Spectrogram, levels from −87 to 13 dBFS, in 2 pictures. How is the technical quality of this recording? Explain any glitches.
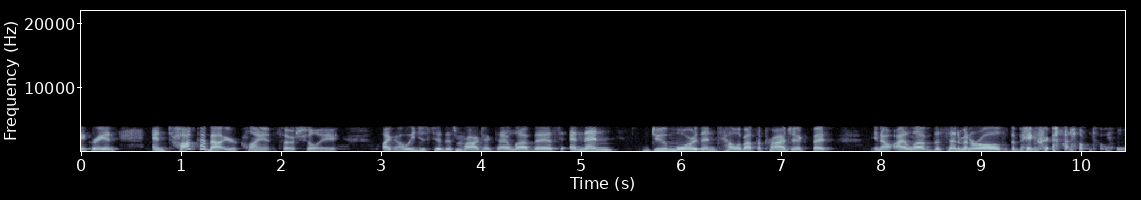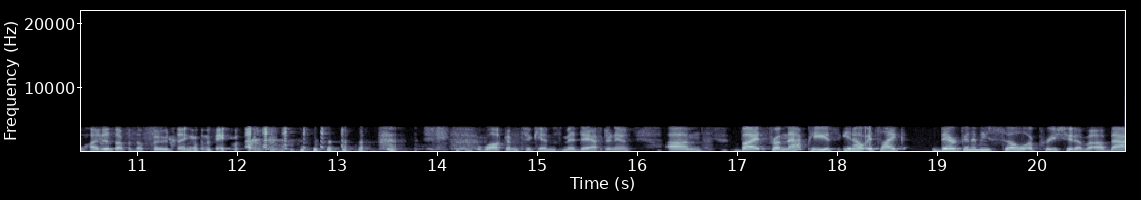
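The recording has three short bursts of bit errors on a digital phone line, heard through narrow telephone-band audio running from 200 Hz to 3.7 kHz. They fall at 6.37 to 6.41 s, between "then do more than" and "about the project but"; at 12.12 to 12.18 s; and at 18.24 to 18.34 s, between "from that piece you" and "like they're going to". In each burst, roughly one and a half to two bits in every thousand were flipped on the 8-bit G.711 line, and each flip corrupts a single sample. Flips that land on an upper bit, or on the sign bit of a loud sample, throw that sample far from its true value, producing a sharp tick, and clusters of them sound like brief crackle. What separates this from packet loss or a dropout is that the speech never goes missing. The words run on uninterrupted beneath the clicks rather than being muted, repeated or smeared.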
